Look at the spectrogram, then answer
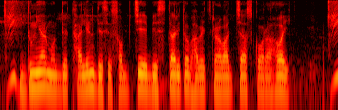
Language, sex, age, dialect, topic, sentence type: Bengali, male, 18-24, Jharkhandi, agriculture, statement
